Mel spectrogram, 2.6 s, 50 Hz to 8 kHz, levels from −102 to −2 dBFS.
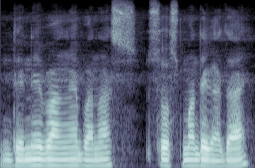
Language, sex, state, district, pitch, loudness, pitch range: Chakma, male, Tripura, Unakoti, 105 Hz, -18 LUFS, 100-105 Hz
